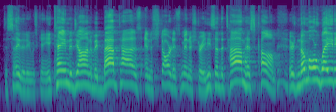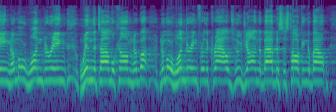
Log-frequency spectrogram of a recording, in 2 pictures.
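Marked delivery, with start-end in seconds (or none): 4.4-13.3 excited announcement. Acted. Jesus announcing his ministry.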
